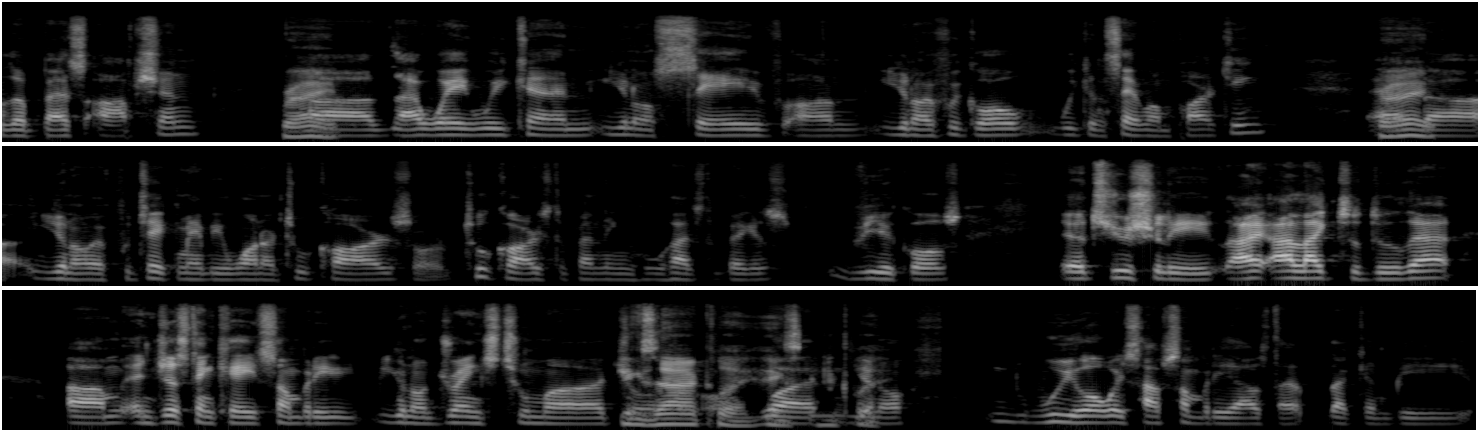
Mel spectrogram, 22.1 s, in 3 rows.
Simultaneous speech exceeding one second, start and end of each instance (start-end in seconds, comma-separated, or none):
17.9-19.2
